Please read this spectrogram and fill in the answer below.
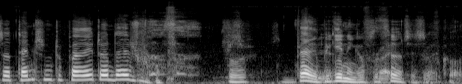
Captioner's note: laughter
